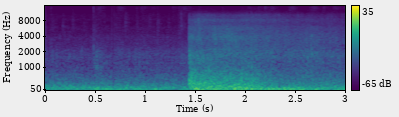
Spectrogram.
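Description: Torpedo hits explode against a ship in the naval game War on the Sea. A loud, sudden blast erupts partway through and settles into a sustained roaring rumble over an already noisy background.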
